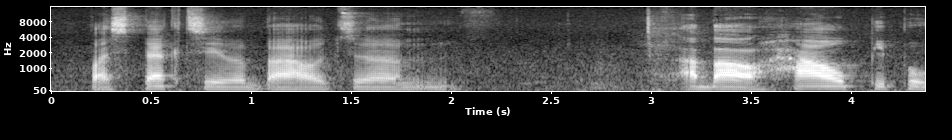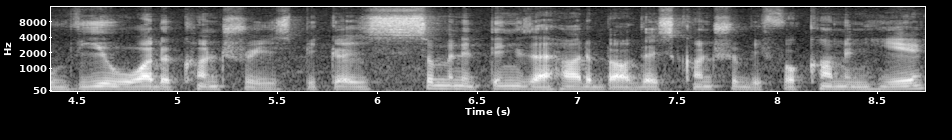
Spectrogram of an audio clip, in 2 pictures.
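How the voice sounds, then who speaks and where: This man's voice sits fairly low, and his intonation stays flat and monotone. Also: moderate pace. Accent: Nigerian. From Nigeria. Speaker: YouTuber and businessman. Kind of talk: interview answer.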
